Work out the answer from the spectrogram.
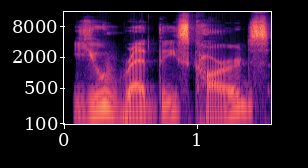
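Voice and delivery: slow, questioning mock disbelief; drawn-out incredulous question; imagined reaction. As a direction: voice the look on someone's face. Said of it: "I thought that face read".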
